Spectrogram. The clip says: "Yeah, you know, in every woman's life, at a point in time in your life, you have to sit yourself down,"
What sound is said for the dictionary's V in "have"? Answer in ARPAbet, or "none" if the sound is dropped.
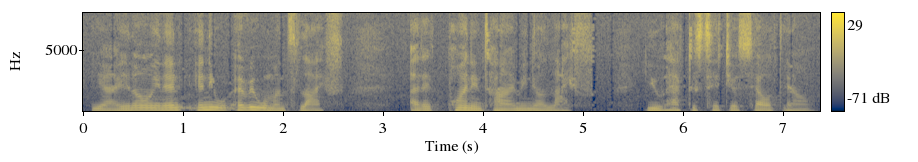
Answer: F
